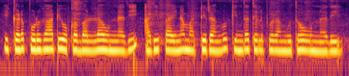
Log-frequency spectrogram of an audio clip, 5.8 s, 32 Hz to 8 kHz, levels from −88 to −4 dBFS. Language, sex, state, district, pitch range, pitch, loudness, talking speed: Telugu, female, Telangana, Mahabubabad, 205-220 Hz, 210 Hz, -14 LUFS, 135 wpm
